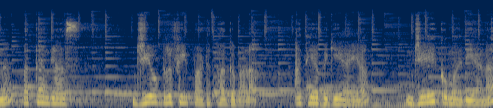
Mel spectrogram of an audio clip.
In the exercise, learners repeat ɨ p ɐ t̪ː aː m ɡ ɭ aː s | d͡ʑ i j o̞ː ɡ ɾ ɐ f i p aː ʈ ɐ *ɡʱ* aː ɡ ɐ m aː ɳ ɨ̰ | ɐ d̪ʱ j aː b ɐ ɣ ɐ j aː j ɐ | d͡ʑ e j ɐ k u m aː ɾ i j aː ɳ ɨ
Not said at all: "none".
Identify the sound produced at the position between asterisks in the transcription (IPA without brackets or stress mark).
bʱ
